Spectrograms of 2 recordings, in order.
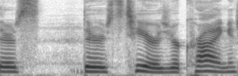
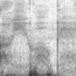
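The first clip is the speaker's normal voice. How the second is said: put-on whisper, quieter. Retelling how someone quietly checked on her: imitating someone whispering. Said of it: "he's whispering".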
